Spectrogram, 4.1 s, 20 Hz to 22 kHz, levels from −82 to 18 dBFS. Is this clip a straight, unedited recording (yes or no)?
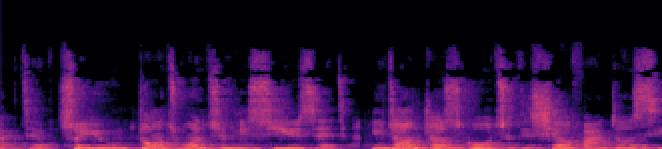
no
